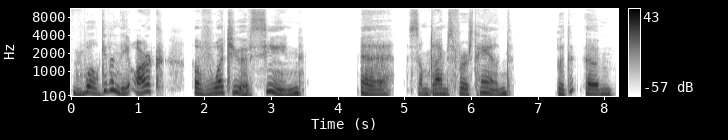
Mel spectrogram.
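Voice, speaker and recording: A man hosting an interview, asking measured questions as he searches for words. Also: sits high, mellow, slightly rough, no echo. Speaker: podcast host, interviewer.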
